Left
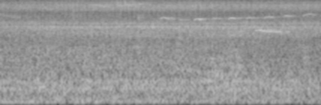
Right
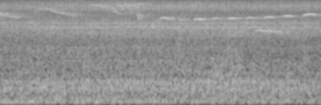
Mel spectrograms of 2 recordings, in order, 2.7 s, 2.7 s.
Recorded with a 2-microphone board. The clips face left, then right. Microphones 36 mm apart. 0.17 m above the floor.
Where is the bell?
I don't hear a bell.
